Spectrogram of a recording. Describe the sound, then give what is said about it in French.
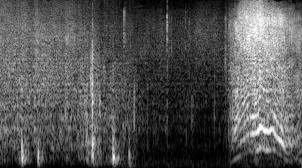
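A coat zipper is pulled up in one quick rasping zip near the end, preceded by a few soft clicks and taps. “laisse-moi remonter la fermeture éclair de ton manteau.”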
